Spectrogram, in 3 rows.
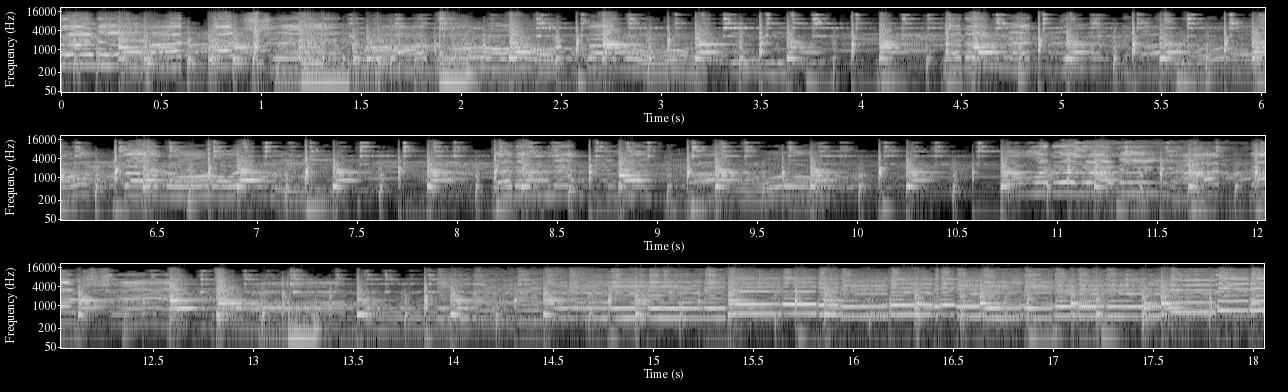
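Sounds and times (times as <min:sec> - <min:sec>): hand drum beat: 0:00.0 - 0:18.0
harmonium melody: 0:00.0 - 0:18.0.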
